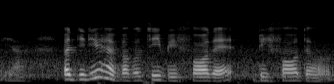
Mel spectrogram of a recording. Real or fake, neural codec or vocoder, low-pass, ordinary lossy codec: real; none; 7.2 kHz; none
